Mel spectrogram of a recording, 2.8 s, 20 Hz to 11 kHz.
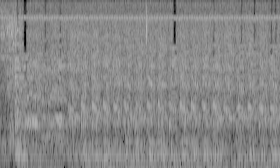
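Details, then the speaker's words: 2001 Dodge Dakota, starter load test with start voltage 11.72 V dropping to about 9 V: the engine cranks slowly and grows more sluggish without firing; the battery is faulty and the wrong one for the truck. "Yeah, you can definitely hear the engine cranking speed is going down. So basically what this tells me, guys, is this battery's junk."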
